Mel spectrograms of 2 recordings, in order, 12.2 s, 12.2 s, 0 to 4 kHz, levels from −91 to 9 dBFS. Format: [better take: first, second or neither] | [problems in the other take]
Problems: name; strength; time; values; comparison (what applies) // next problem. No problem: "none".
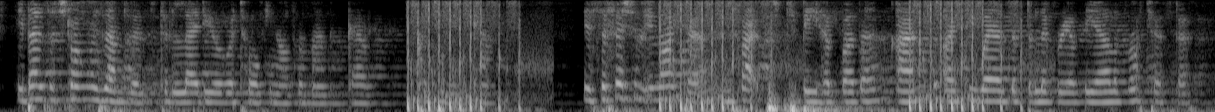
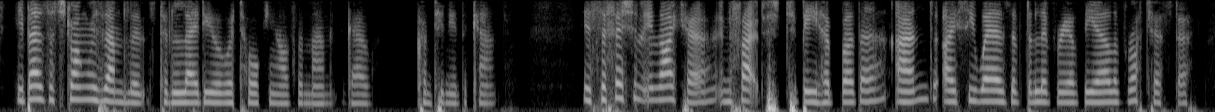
second | background sound (Drill); 3 dB above the speech // room echo; dies away in 1.8 s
